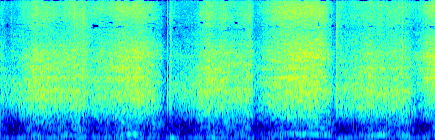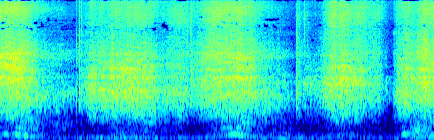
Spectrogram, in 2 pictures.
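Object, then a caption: Textured painted canvas. Long nails and fingertips scratch and rub across a large textured painted canvas. Repeated drawn-out strokes make a bright, dry, papery hiss that swells and fades with each pass, with almost no low end.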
